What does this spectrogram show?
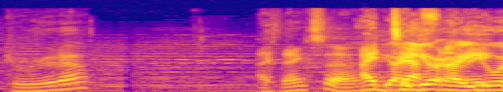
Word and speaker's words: Gerudo: Oh, is it Gerudo? It's pronounced Gerudo?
